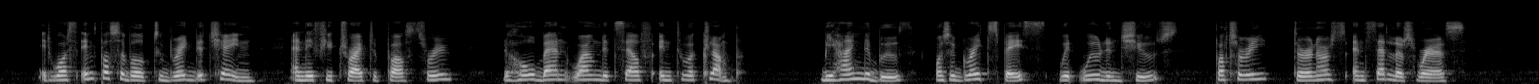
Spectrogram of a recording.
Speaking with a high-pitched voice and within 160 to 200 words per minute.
No: high, 200 Hz; average, 145 wpm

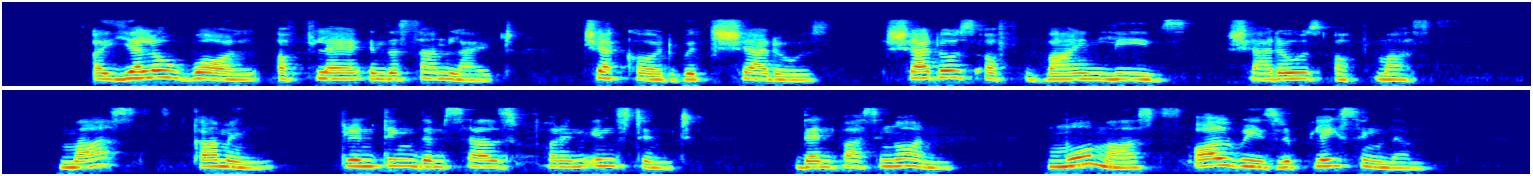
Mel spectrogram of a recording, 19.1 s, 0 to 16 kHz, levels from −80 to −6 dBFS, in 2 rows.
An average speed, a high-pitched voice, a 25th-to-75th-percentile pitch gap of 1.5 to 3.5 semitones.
No: slow, 100 wpm; high, 230 Hz; average, 2.9 semitones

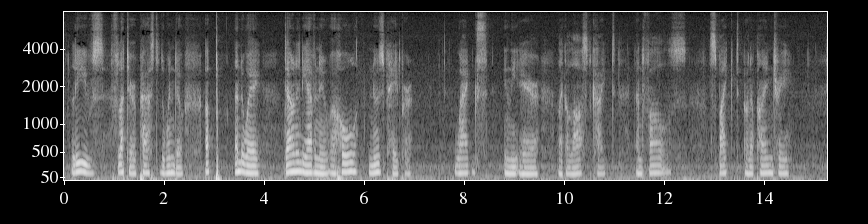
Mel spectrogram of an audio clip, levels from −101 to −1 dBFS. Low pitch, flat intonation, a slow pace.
Yes: low, 130 Hz; narrow, 2.2 semitones; slow, 120 wpm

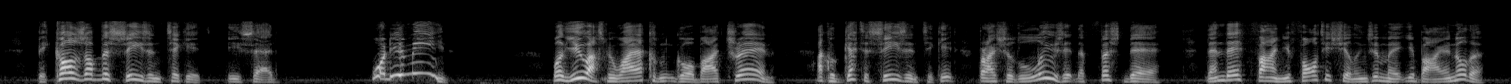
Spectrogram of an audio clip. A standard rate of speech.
Yes: average, 185 wpm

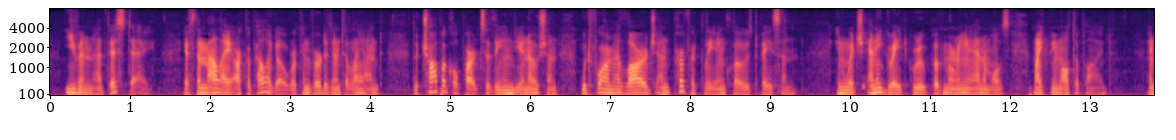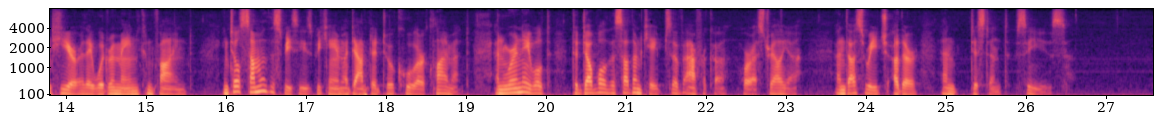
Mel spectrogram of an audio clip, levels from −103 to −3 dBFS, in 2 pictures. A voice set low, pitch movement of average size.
Yes: low, 105 Hz; average, 4.3 semitones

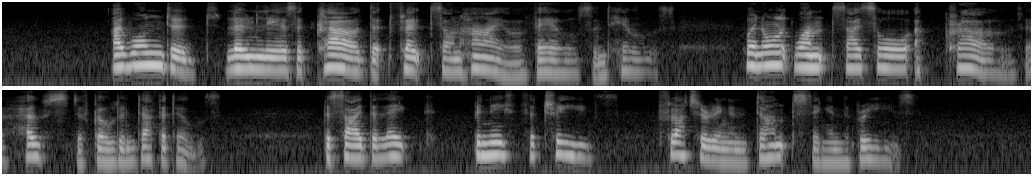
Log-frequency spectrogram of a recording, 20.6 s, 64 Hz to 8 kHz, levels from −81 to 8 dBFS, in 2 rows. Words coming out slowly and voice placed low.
No: slow, 115 wpm; medium, 165 Hz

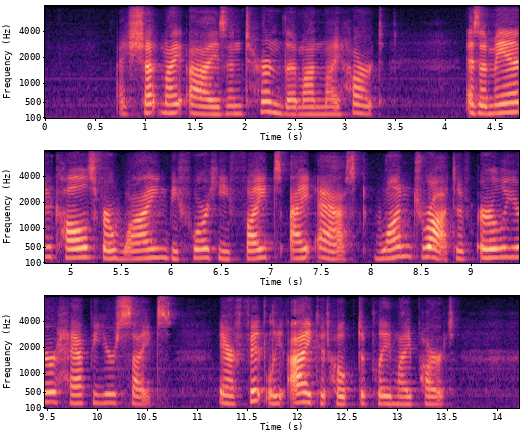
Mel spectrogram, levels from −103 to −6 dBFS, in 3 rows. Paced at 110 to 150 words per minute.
Yes: average, 140 wpm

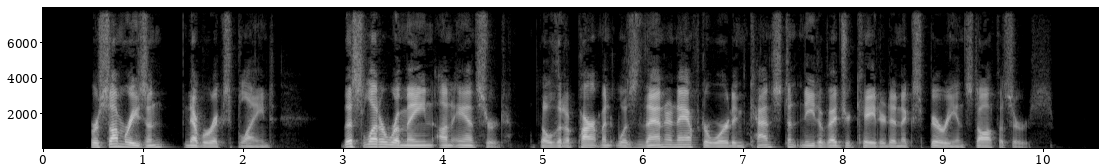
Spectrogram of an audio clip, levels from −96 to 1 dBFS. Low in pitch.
Yes: low, 105 Hz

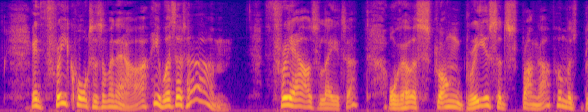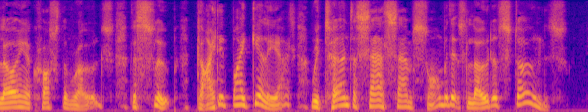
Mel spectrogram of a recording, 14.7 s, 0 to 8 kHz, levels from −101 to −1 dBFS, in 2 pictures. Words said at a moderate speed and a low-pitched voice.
No: average, 165 wpm; medium, 155 Hz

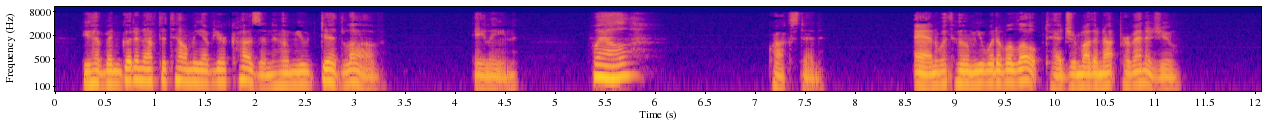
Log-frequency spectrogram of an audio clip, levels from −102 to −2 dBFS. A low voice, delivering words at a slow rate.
No: low, 120 Hz; average, 155 wpm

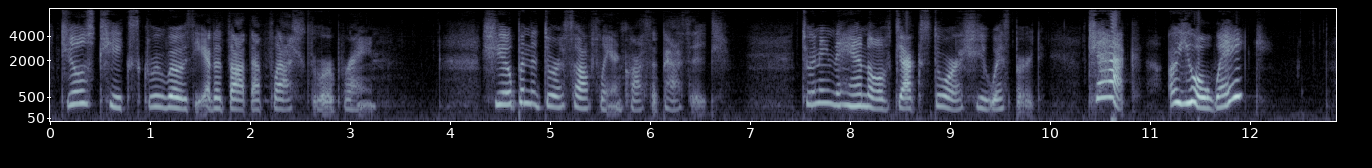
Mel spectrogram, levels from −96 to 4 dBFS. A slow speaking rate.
No: average, 155 wpm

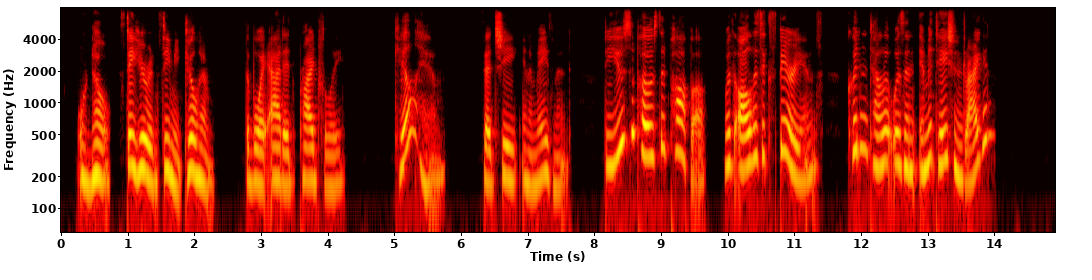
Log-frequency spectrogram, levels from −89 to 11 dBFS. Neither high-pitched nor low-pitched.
No: high, 225 Hz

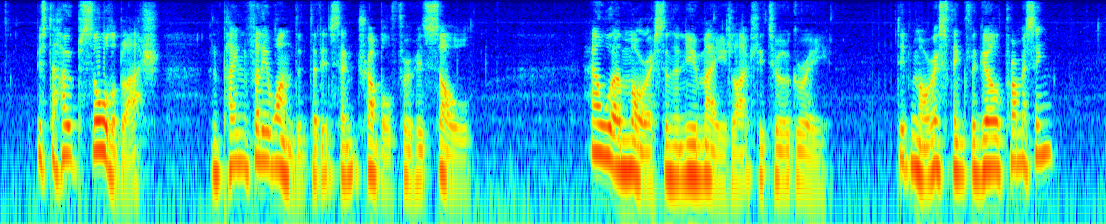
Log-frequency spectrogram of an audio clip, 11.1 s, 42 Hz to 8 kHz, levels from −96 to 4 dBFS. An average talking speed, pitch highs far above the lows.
Yes: average, 170 wpm; wide, 6.0 semitones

